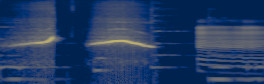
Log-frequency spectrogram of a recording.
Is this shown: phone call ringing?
no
